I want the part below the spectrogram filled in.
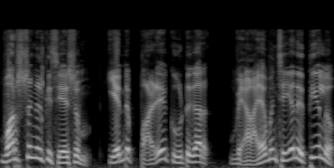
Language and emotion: Malayalam, happy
